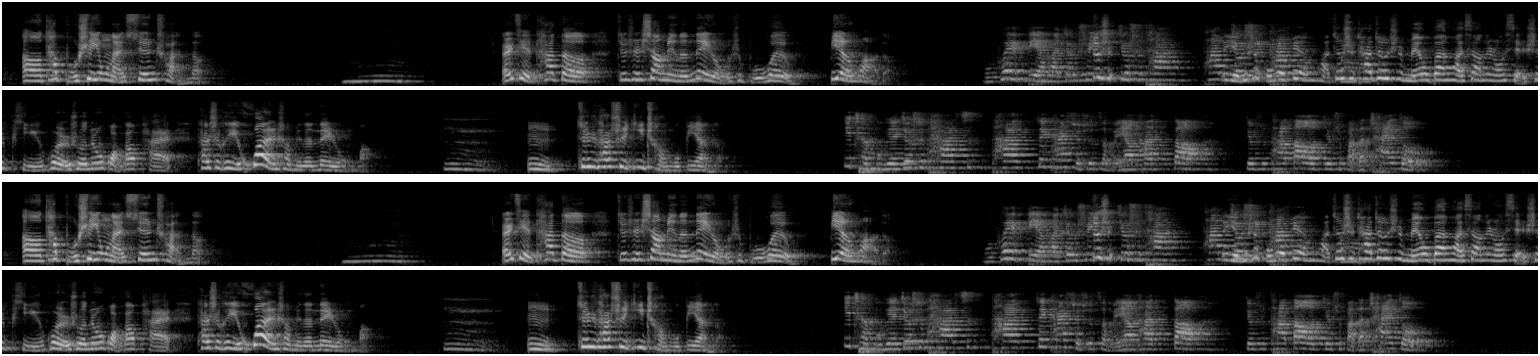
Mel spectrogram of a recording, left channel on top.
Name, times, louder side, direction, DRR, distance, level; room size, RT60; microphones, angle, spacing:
voice 1, 0.2-2.0 5.0-8.0 8.3-8.9 10.9-11.1 12.2-19.0 20.6-22.5, right 1 dB, 10° right, 0.8 m, -25 dB
voice 2, 3.4-4.0 9.8-11.7 12.0-12.9 13.4-13.7 19.8-20.2 23.8-27.5 27.8-29.5, right 1 dB, 35° right, 4.1 m, -33 dB
13.0 x 10.5 x 8.6 m
head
